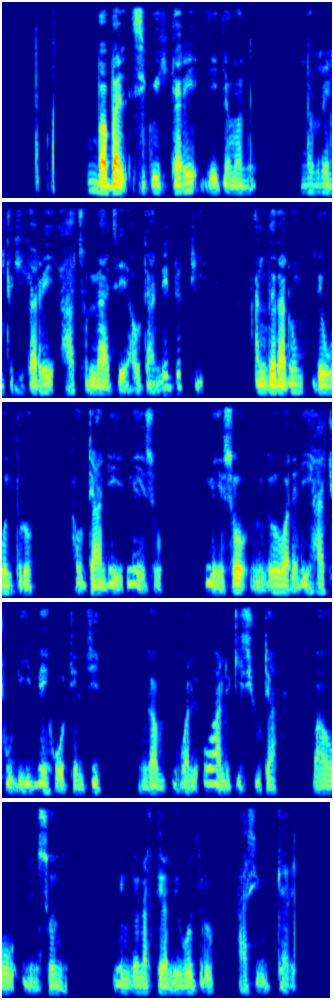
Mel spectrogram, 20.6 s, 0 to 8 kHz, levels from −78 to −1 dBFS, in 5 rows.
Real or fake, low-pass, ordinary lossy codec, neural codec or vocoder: real; 7.2 kHz; AAC, 48 kbps; none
